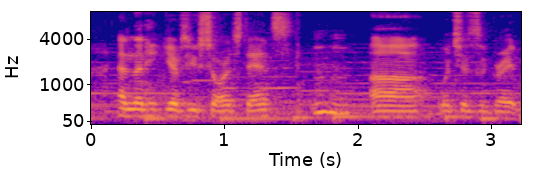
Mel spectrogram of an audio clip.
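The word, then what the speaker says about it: Swords Dance: a black belt dude Who Says sewards dance he's like swards dance like swards cuz he's pronouncing it wrong and then he gives you sword dance uh which is a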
